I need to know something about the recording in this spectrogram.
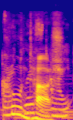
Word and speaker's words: Countach: It is pronounced Countach and simply means wow in Italian.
